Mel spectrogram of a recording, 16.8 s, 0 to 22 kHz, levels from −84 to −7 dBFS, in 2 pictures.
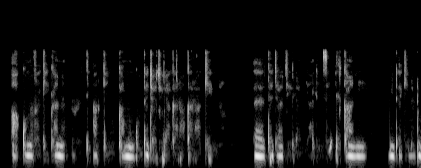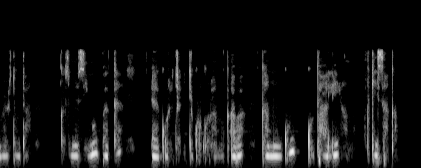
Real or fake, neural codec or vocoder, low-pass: real; none; 7.2 kHz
